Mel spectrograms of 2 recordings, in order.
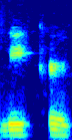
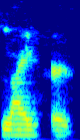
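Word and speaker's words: Likert: liquid scale always habit the pronunciation of this is liquid not like okay semantic scale or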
